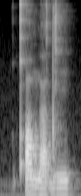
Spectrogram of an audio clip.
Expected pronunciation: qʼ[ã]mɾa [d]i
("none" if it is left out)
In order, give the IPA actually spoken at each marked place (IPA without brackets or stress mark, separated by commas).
a, d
